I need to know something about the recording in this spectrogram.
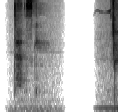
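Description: A person's faint, breathy vocal sounds over a steady microphone hum, cut off abruptly about a second and a quarter in, followed by dead silence.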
